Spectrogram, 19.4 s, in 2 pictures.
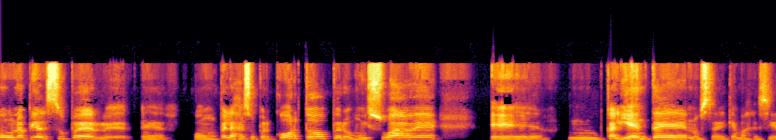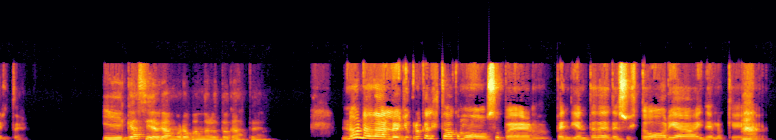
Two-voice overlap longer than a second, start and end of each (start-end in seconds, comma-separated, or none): none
